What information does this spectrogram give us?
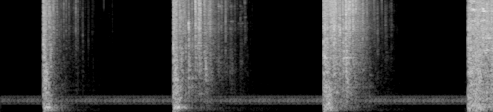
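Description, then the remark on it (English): Four loud smashes of mirrors being broken with a bludgeoning object arrive roughly every two seconds, each a sharp crash of shattering glass with tinkling fragments trailing off, over a steady low hum in the background. “All right, so you guys start smashing mirrors.”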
